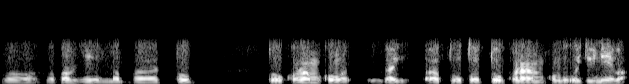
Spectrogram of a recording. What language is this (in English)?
Manipuri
